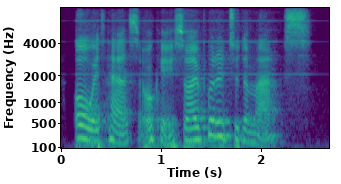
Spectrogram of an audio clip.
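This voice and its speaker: Loud, with vocal fry, a woman speaks at a medium pitch and a moderate pace while her pitch swings very widely. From Balkans. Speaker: chess commentator. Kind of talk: casual chat; live commentary. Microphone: viewers complain it is too quiet.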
